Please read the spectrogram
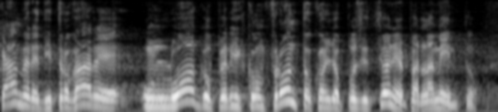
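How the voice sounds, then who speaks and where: Lively in intonation, a man with a high pitch speaks at a fairly slow pace. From Italy. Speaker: member of parliament. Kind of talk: parliamentary speech, fiery oratory addressed to the prime minister. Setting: parliament chamber. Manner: indignant, sharp and combative, emphatic, scolding tone. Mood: heated, combative. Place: hall. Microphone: podium.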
